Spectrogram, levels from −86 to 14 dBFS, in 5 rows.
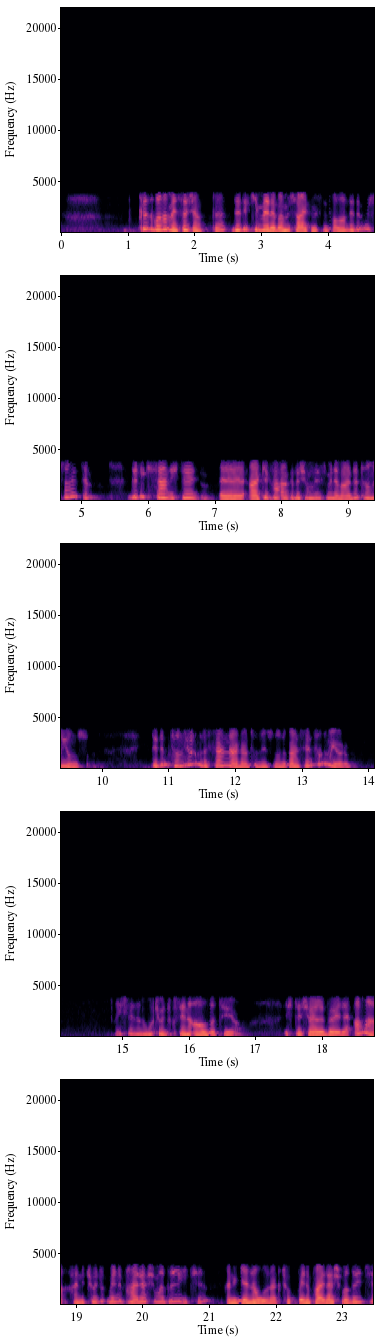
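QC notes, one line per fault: throughout, Codec 2 vocoder: the speech was reduced to pitch, voicing, energy and a coarse spectral envelope, then rebuilt from sine waves, discarding the original waveform. It sounds heavily robotic and buzzy, with nothing above 3.8 kHz, which fits the 3.2 kbit/s mode.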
